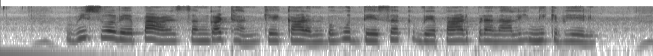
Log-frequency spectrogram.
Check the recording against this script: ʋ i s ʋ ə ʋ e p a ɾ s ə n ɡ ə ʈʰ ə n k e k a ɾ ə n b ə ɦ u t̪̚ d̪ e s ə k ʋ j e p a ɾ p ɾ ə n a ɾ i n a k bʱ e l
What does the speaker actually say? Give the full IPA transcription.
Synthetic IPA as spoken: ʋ i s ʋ ə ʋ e p a ɾ s ə ŋ ɡ ə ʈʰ ə n k e k a ɾ ə n b ə ɦ u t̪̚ d̪ e s ə k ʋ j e p a ɾ p ɾ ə n a l i n i k bʱ e l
